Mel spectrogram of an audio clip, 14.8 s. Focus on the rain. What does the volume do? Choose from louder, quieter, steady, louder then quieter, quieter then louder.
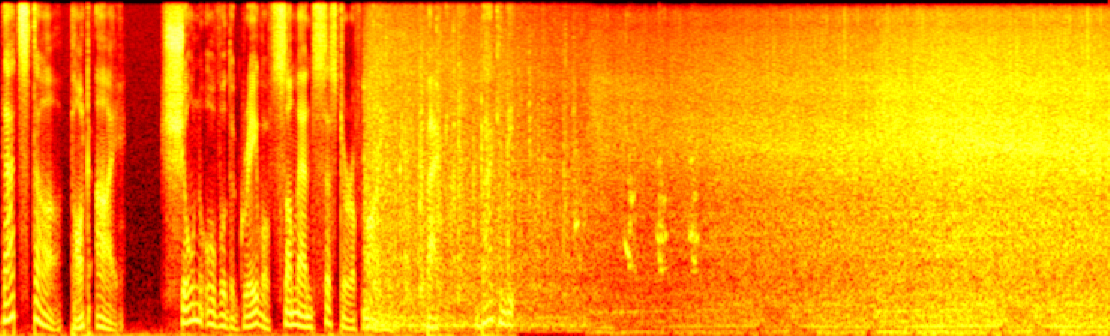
quieter then louder.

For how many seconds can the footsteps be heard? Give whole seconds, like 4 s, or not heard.
not heard.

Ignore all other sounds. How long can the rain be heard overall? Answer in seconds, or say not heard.
10 s.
